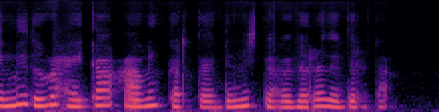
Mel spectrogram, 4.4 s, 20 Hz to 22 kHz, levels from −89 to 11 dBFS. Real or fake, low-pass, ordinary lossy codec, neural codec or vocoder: fake; none; none; codec, 44.1 kHz, 2.6 kbps, DAC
